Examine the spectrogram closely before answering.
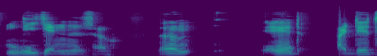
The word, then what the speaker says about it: Negan: on the road um I thought that the pronunciation was deakon but it's Negan so um and I did see a thing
